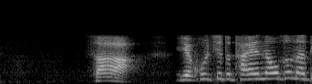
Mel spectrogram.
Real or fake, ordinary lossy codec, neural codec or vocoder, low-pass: fake; AAC, 16 kbps; codec, 16 kHz, 0.3 kbps, FocalCodec; 7.2 kHz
